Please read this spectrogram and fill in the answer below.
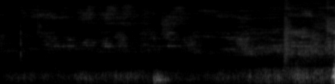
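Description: Near silence: room tone, with a faint click early and a soft, short thump about two seconds in.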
